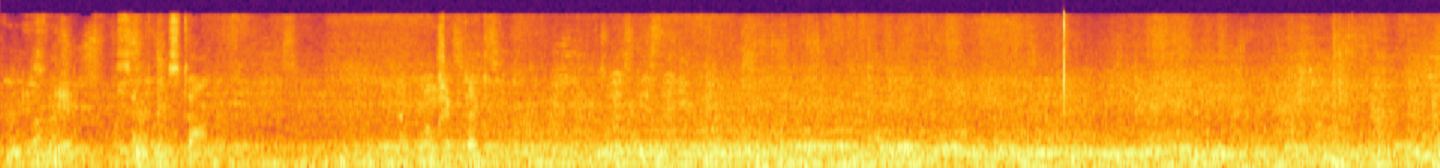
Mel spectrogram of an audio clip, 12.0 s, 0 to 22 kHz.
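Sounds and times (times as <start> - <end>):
train rumble inside car: 0.0 - 12.0.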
